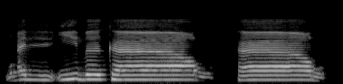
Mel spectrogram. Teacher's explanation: Nggak kayak ro Indonesia. Kalau ro Indonesia kan banyak getarannya. Nah, tapi dia ada getaran sedikit.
